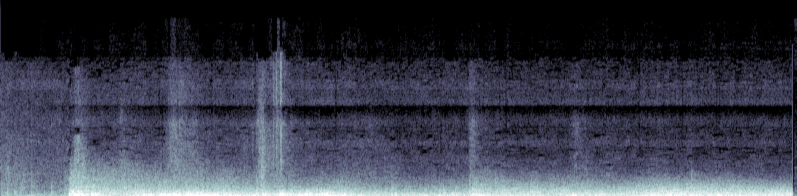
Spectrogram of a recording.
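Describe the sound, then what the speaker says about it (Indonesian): Loud thunder before rain, a sudden deep rumble bursting in and rolling on for several seconds with crackling peaks, heavy and close, no voices. "Tiba-tiba terdengar suara petir yang cukup keras dan pertanda hari akan hujan."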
